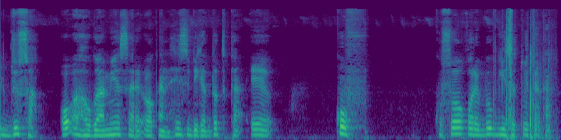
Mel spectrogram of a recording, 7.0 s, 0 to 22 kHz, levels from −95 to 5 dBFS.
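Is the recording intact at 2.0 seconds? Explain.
No. Right after "ah hogaamiye sare oo", from 1.92 to 1.99 s, damaged data in the compressed stream makes the decoder misread frames and lose sync, producing a brief chirp or squawk. A spectrogram shows a short vertical smear of garbled energy; the waveform shows an abrupt discontinuity.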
